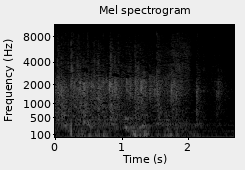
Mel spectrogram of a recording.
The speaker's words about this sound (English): And he was the catcher. That was my son, by the way, for those who watch the... Round of applause.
